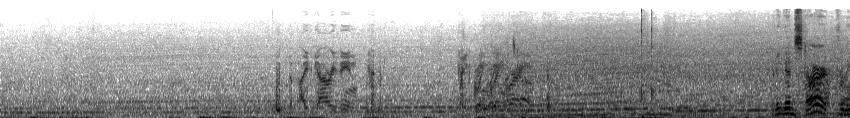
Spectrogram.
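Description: A racing car engine drones, then revs higher as the car speeds up.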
